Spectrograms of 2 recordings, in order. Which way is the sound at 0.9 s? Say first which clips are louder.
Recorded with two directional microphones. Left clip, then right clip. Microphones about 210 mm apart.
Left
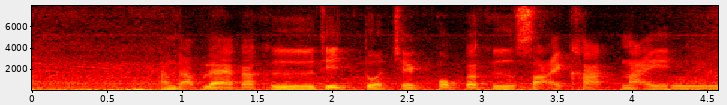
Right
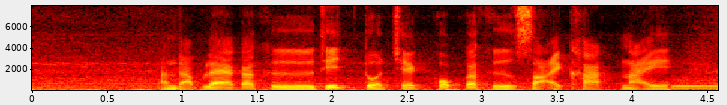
Right 6 dB; 35° right (ahead or behind).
